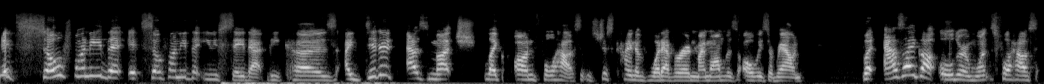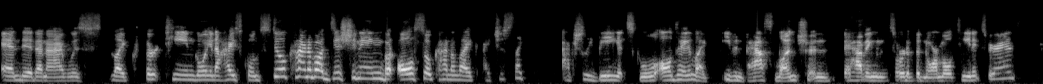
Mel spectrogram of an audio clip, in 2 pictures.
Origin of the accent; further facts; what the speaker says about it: Los Angeles, California, United States; I was born and raised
